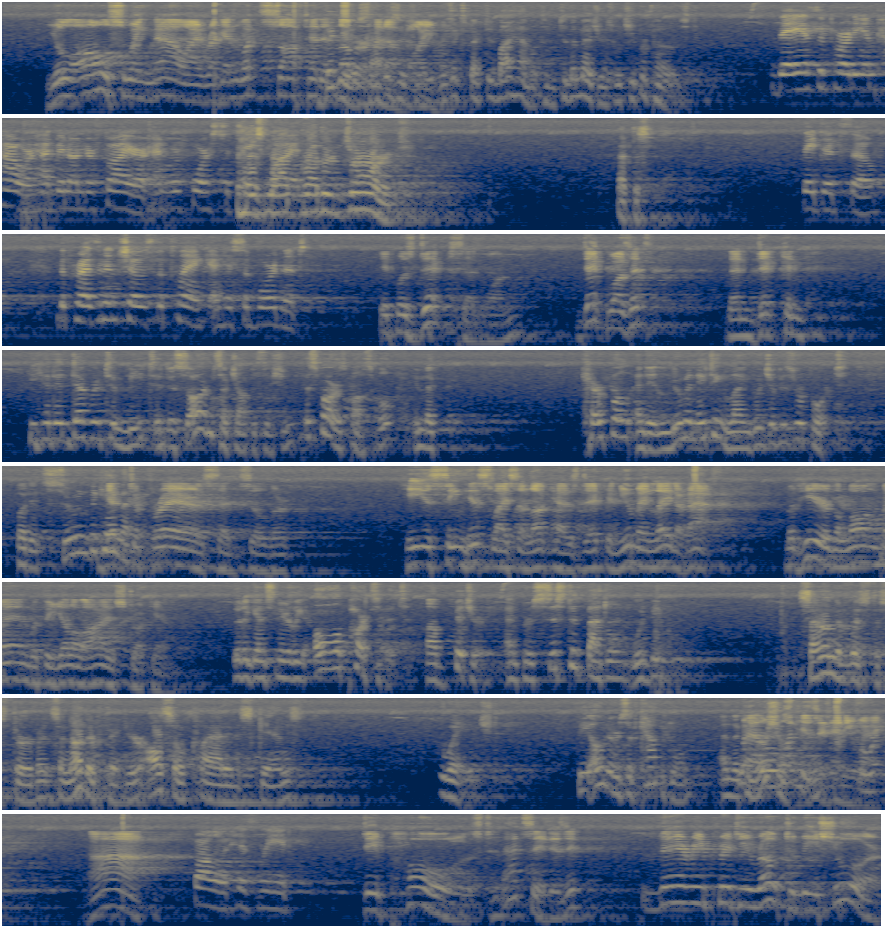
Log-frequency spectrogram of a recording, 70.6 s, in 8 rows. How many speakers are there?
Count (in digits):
4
